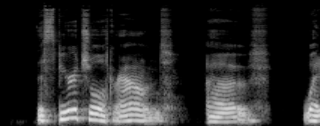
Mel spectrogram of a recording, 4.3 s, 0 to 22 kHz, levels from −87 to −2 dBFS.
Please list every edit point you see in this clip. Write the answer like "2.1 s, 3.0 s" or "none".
1.4 s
